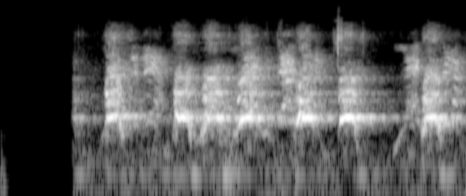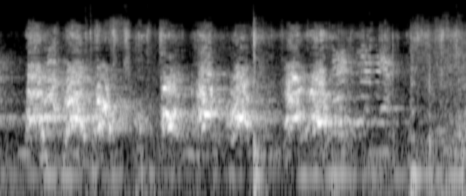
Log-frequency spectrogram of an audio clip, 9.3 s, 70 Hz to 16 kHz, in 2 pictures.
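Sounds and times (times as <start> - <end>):
raised human voices: 0.8 - 6.0, 6.6 - 8.7
dog barking loudly in agitated bursts: 0.8 - 8.5.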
